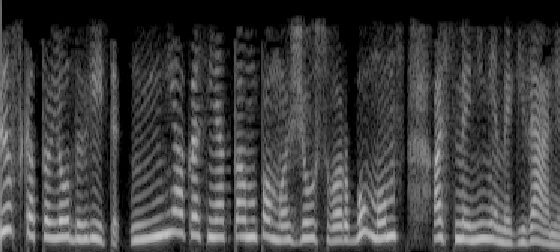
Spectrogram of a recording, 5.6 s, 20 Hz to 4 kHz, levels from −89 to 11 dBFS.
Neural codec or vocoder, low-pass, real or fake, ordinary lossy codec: codec, 16 kHz, 0.7 kbps, FocalCodec; 3.6 kHz; fake; MP3, 24 kbps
